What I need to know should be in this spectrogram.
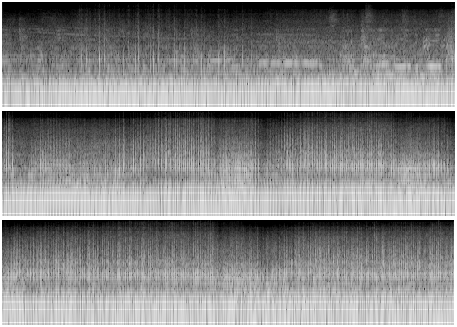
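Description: A motorcycle engine rumbles steadily up close, rising and falling as it speeds up.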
